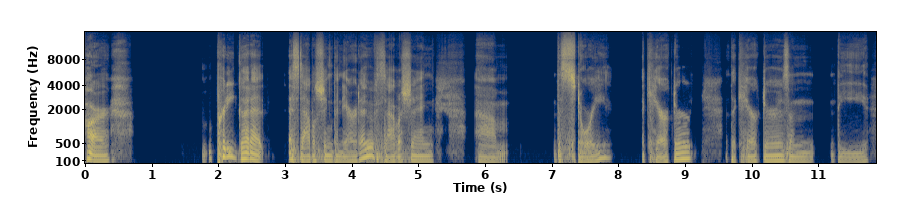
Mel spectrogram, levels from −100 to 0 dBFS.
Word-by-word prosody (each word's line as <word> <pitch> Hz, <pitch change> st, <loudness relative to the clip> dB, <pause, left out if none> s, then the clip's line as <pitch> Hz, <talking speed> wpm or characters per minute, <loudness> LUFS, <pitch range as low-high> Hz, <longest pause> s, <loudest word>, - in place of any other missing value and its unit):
are 100 Hz, -5 st, +5 dB, 1.4 s
m -, -, -13 dB
pretty 185 Hz, -1 st, +5 dB
good 135 Hz, -3 st, +4 dB
at 115 Hz, -5 st, +3 dB, 0.4 s
establishing 100 Hz, +1 st, +3 dB
the 95 Hz, -, -4 dB
narrative, 95 Hz, -, 0 dB
establishing, 95 Hz, +1 st, 0 dB, 0.7 s
um, 85 Hz, -3 st, -5 dB, 0.8 s
the -, -, -1 dB
story, 100 Hz, -, +4 dB, 0.4 s
the -, -, -7 dB
character 125 Hz, +10 st, -1 dB, 0.6 s
the -, -, -5 dB
characters 100 Hz, +1 st, -2 dB
and 90 Hz, -1 st, -6 dB, 0.4 s
the 85 Hz, +1 st, -8 dB
95 Hz, 90 wpm, -26 LUFS, 90-125 Hz, 1.4 s, are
